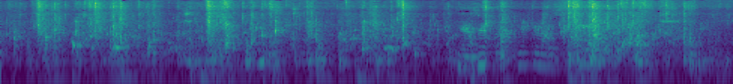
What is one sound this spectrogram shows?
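Water splashes in a small tub.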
